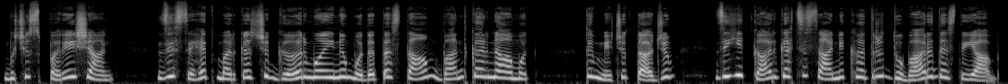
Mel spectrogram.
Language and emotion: Kashmiri, fearful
